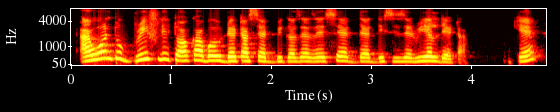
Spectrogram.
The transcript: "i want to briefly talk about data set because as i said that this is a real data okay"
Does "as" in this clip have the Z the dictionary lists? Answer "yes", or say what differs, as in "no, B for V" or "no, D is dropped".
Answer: yes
